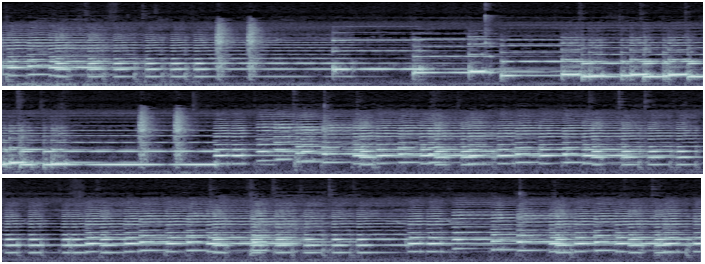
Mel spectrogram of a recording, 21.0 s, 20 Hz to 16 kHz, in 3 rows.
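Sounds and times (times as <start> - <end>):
electronic keyboard melody: 0.0 - 21.0.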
